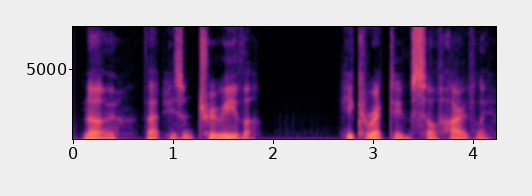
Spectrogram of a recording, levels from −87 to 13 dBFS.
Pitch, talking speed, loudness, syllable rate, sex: 100 Hz, 130 wpm, -19 LUFS, 5.0 syllables/s, male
